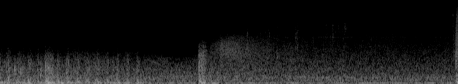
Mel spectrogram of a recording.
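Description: Grenade blasts in the shooter game Contract Wars: a low rumbling bed of distant explosions with a sharper detonation near the middle, fairly quiet and without talk.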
